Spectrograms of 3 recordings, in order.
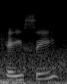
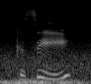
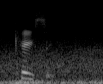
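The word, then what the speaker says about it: Cayce: lexington county you have casey which it is spelled unlike the way it is pronounced it's c-a-y-c-e it's not cassie it's not uh say c anything like that it is casey um i had to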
